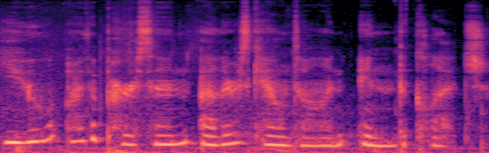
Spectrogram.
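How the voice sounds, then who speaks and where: The speaker is whispering and soft-spoken. Noticeable background noise is present. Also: woman. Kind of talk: ASMR book reading. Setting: close-mic studio. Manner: soft-spoken, whispery.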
